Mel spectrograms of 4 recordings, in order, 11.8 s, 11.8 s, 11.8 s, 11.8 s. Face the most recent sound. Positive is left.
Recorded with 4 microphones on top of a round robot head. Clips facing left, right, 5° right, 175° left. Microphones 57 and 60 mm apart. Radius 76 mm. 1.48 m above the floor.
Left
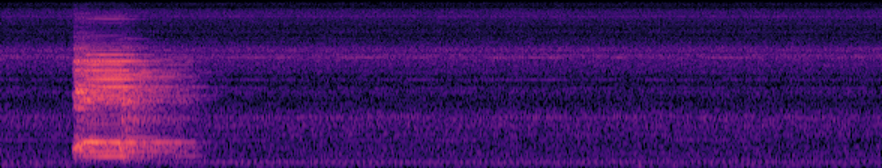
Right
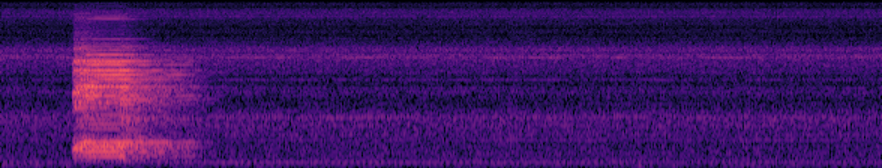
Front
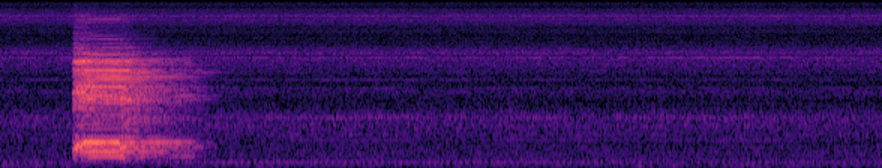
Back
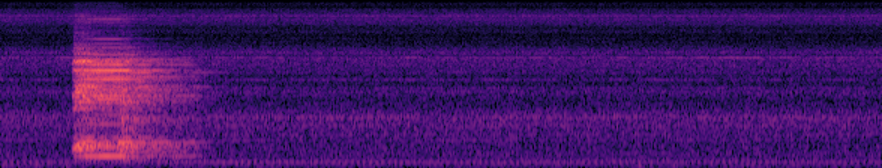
turn(degrees=-25)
